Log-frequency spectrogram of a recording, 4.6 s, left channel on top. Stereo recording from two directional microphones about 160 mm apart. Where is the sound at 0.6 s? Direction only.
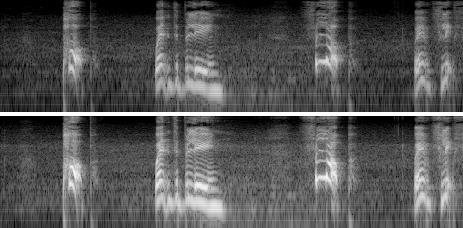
10° right (ahead or behind).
